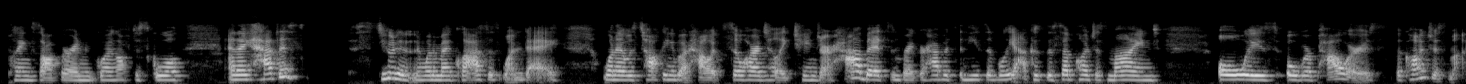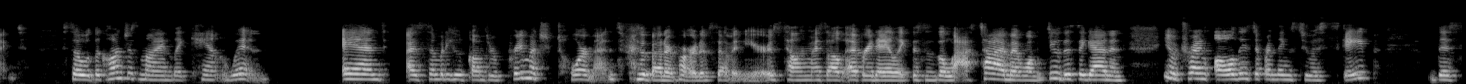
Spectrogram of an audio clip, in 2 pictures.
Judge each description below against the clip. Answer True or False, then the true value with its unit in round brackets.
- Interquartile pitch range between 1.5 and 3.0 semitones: True (2.6 semitones)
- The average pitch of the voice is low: False (215 Hz)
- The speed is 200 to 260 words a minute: True (205 wpm)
